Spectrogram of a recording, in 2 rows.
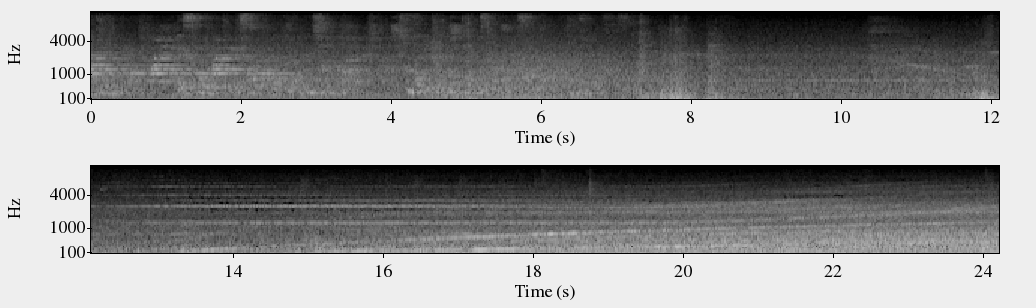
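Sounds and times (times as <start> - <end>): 
subway train carriage rumble: 0.0 - 24.2
subway train doors sliding shut: 6.5 - 8.8.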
